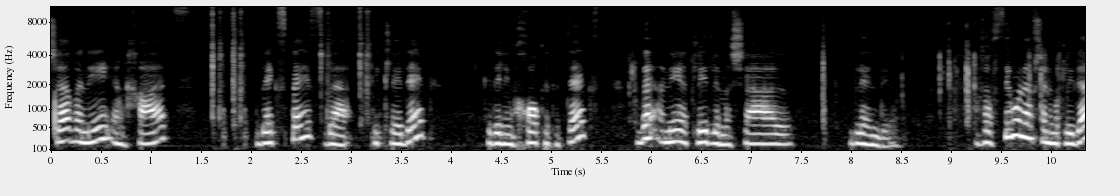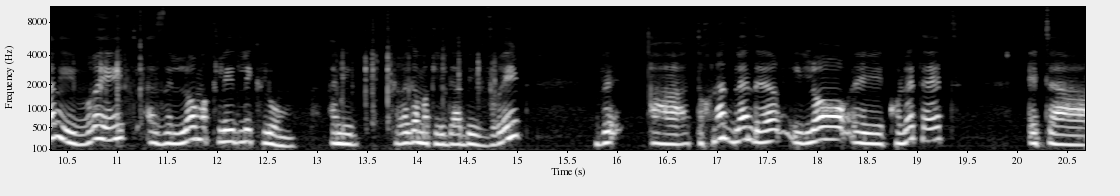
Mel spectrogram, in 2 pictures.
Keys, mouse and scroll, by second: 1.6 BackSpace, 1.9 BackSpace, 2.7 BackSpace, 3.1 BackSpace, 7.7-9.2 typing, 10.8 k, 10.8 j, 11.1 f, 13.7 k, 13.8 j, 13.8 g.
